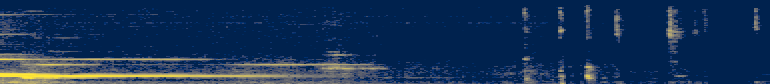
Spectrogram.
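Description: A bell rings to call a parliamentary vote, its bright tone fading out over about two seconds, followed by several faint, scattered clicks.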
